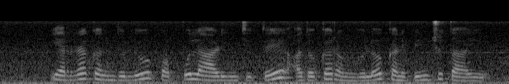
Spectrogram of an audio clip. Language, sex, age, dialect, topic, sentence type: Telugu, male, 51-55, Utterandhra, agriculture, statement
